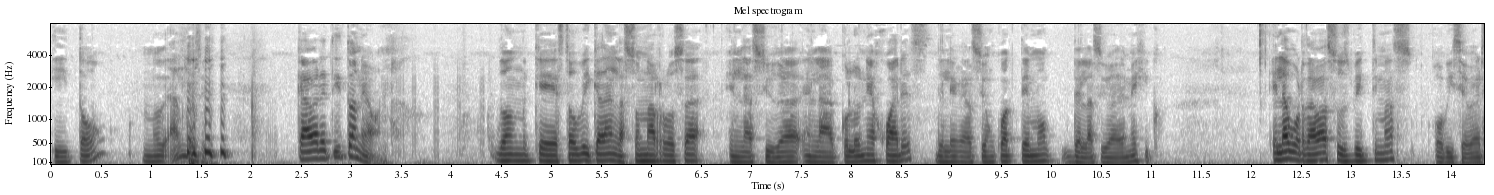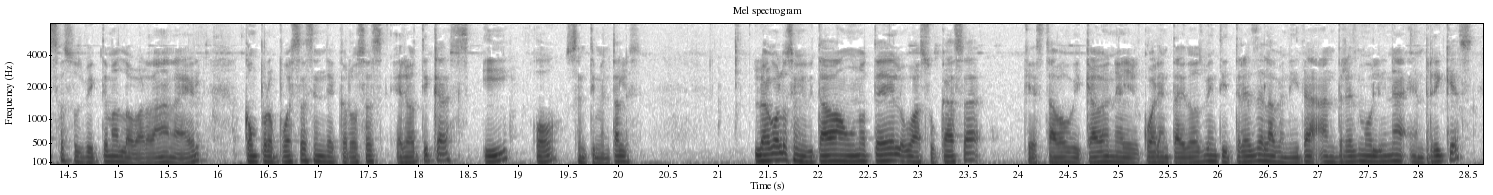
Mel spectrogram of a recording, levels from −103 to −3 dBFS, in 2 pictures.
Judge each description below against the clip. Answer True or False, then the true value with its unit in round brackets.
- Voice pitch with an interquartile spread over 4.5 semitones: False (3.6 semitones)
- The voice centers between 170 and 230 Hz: False (110 Hz)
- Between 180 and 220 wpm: False (145 wpm)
